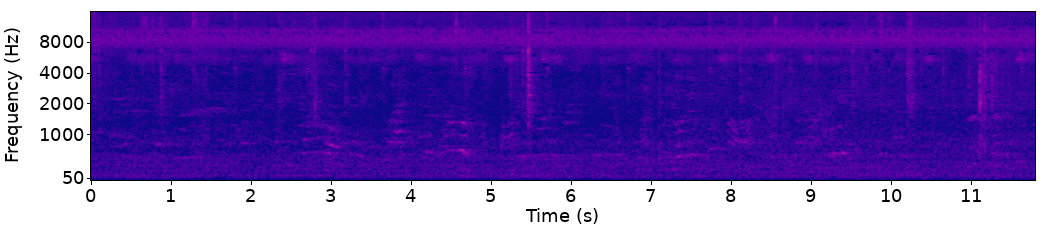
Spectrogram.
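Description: Motorcycle engines idle nearby with a steady low rumble.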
